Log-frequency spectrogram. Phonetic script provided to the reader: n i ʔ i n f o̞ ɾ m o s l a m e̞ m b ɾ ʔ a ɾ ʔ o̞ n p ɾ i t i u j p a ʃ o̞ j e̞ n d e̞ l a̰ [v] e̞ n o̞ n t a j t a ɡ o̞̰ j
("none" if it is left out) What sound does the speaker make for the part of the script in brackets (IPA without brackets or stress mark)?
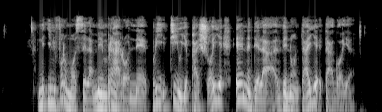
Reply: v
